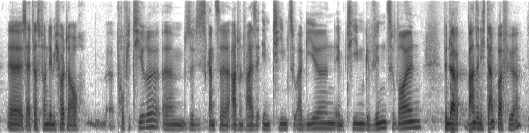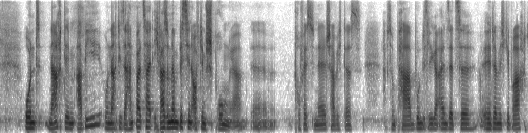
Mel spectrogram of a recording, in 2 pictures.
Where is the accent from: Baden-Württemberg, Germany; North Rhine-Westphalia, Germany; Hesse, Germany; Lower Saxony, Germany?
North Rhine-Westphalia, Germany; Gummersbach; moved away as an adult; also born or lived in Frankfurt; now in Cologne, Germany; Heimat insofern in Gummersbach aufgewachsen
